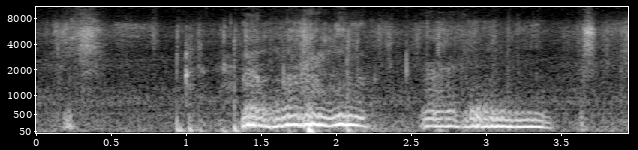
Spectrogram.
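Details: Chihuahua growling while playing: two sustained, tonal, wavering rumbles, the second steadier and lower, with a few light taps around them.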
